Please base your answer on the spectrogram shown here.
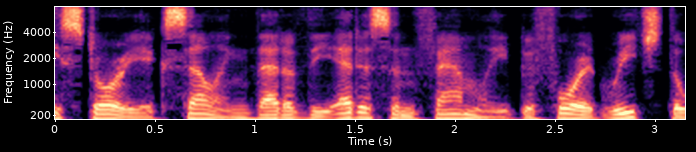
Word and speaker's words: Edison: It is a curious fact that in the Edison family the pronunciation of the name has always been with the long E sound, as it would naturally be in the Dutch language.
